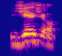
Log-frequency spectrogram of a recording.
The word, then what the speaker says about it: Rzeszów: whenever I speak to Polish people, I always pronounce it wrong. Rzeszów. Rzeszów, Rzeszów.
